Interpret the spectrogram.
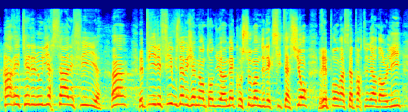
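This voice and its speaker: A man's voice: very high voice, fairly even intonation, fast talker, a bit bright. A young man doing a rowdy, crude stand-up comedy set and bantering with the crowd in a large hall. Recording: live hall reverb with faint crowd ambience.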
